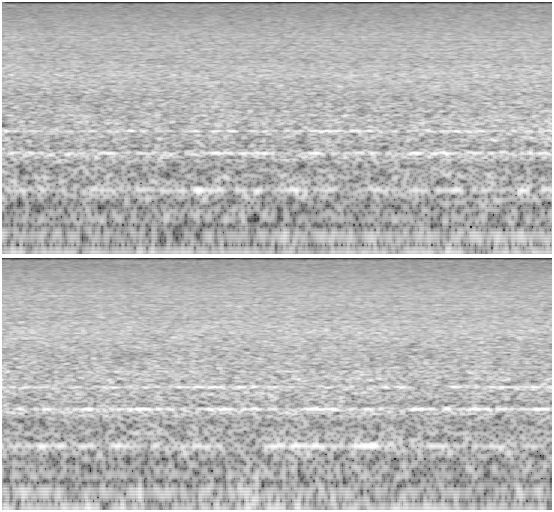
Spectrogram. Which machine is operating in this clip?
fan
